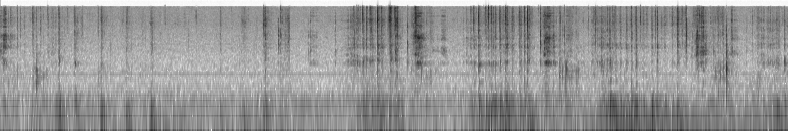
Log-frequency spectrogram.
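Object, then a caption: Bar of soap shaved with a blade. A solid green dry bar of soap, held in the hand, is shaved with a utility knife blade in a series of scraping cuts. Short, dry, crisp scrapes and ticks with bright edges sit over a low rumble, with a faint steady tone underneath. The cuts grow denser and louder in bursts toward the middle and end.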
